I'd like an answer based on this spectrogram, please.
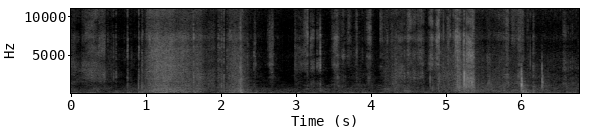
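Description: Paper pages of a printed catalogue being handled and turned: a soft rustle about a second in, then fingers rubbing, brushing and flicking the paper in short scrapes and clicks.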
